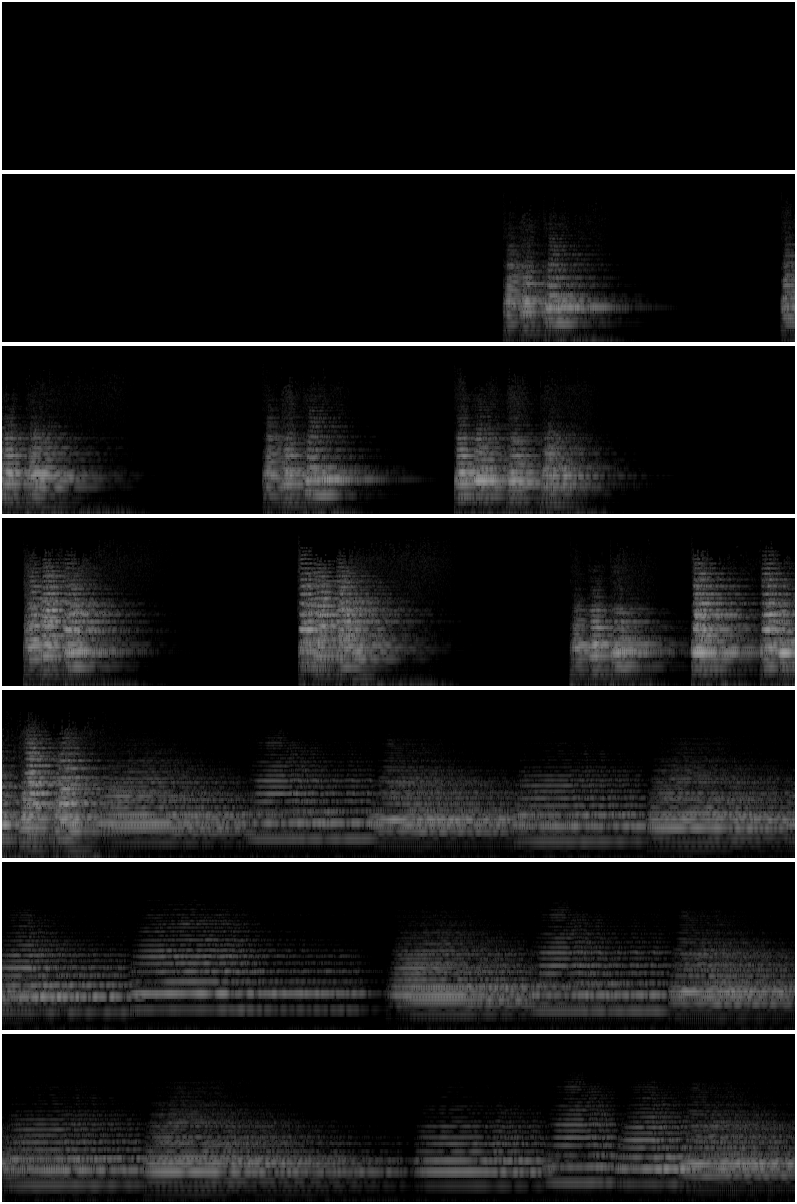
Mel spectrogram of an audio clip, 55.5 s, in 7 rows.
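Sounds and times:
clean brass instruments playing: 13.0 - 14.0, 15.7 - 16.9, 18.5 - 19.6, 20.4 - 21.9, 24.0 - 25.1, 26.8 - 28.0, 29.5 - 55.5.

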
